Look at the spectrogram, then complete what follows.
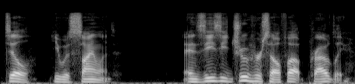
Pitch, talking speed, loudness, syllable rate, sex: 125 Hz, 170 wpm, -17 LUFS, 4.9 syllables/s, male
